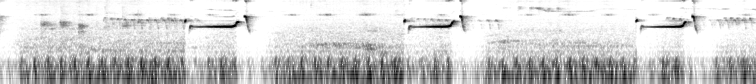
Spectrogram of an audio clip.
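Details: A male bar-winged prinia sings in full variation styles, ngotot, ngalun and kristal. Three phrases of buzzy high trills each end in a bright whistled flourish, spaced about every one and a half seconds over a low background rumble.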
